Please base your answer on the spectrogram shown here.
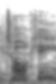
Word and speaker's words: Tolkien: could be Tolkien. Tolkien? How do you pronounce it?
